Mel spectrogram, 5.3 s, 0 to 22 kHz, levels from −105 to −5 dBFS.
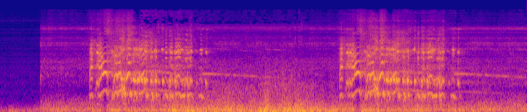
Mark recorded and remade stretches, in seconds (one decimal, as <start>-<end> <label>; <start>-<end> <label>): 0.0-1.4 remade; 1.4-3.1 recorded; 3.1-5.3 remade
